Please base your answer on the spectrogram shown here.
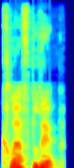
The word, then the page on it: cleft lip: American English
